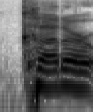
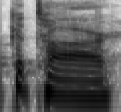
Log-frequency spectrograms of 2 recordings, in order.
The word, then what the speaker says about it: Qatar: me the oddest controversy so cutter or Qatar depending upon what what you want to say you know Americans say it one way they say it another way in their in their region um they're known for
